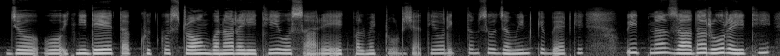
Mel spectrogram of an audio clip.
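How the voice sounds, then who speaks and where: A woman narrating an emotional love story in a dramatic, halting way. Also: medium pitch, gravelly, mellow, clear, resonant tone, dry recording, highs cut off.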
